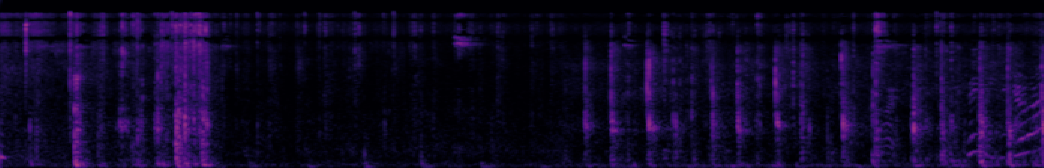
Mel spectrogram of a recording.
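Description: Horse passing dung onto a concrete yard: two soft thuds, about one and two seconds in. After a quiet stretch comes a run of quick light knocks and scuffs as the horse shifts its hooves on the concrete.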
